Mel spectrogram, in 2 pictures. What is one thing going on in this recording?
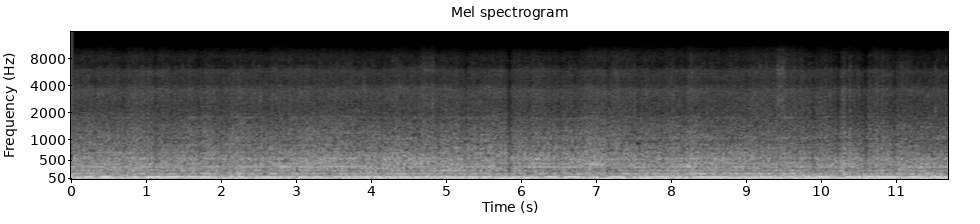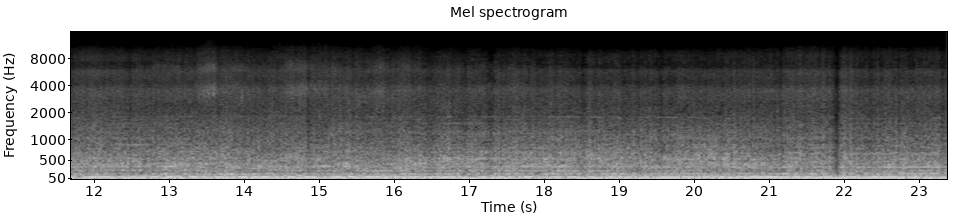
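A boat's outboard engine roars steadily at speed.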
